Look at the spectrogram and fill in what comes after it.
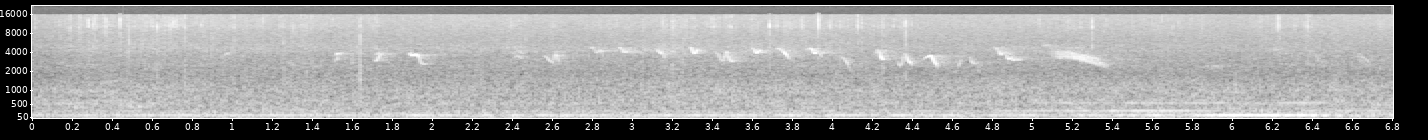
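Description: Small birds chirping in many short, quick, falling notes over a low steady hum of outdoor ambience.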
